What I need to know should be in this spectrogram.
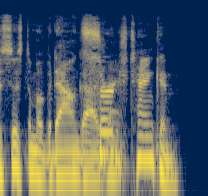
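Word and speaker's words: Serj Tankian: Serge Tankin. Is that how you say it? Yes.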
